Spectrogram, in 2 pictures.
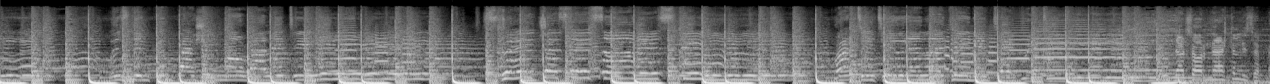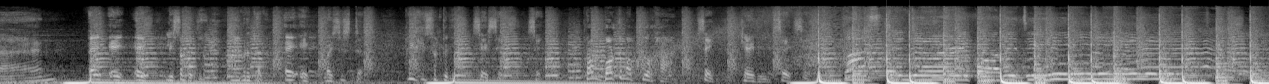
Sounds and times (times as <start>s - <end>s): Music: 0.0s - 25.3s.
